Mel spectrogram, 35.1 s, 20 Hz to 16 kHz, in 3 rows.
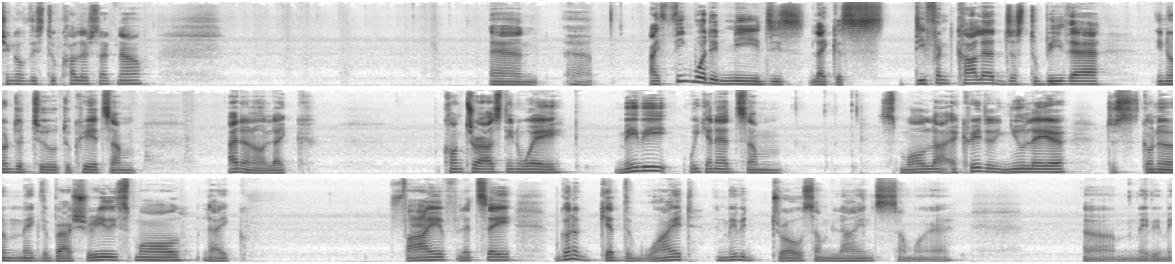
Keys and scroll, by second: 1.0 Return, 2.0 shift+Up, 2.8 shift+Down, 3.6 shift+Up, 4.1 shift+Down, 4.4 shift+Up, 18.6 b, 19.9 shift+super+n, 20.5 Return, 21.4 ], 21.7 [, 26.7 ], 28.4 ], 31.2 super+z, 34.7 [.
